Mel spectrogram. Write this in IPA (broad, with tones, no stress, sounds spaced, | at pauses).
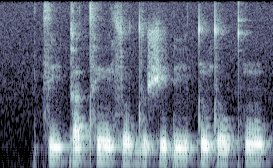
t͡s iː˦ ɡ a˦ tʰ ĩ˦˨ s o˨ d ʊ˨ ʃ i˦ ɗ iː˦ t ũ˦ t oː˨ kʰ ũ˦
